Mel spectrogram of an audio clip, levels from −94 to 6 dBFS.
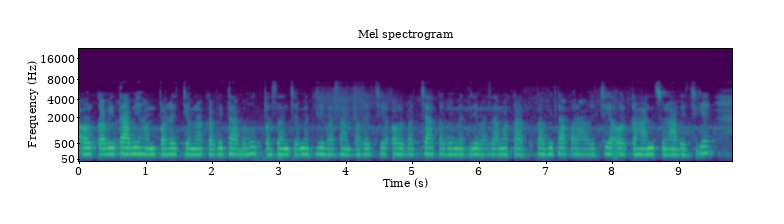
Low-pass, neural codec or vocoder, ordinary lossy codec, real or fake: none; none; none; real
